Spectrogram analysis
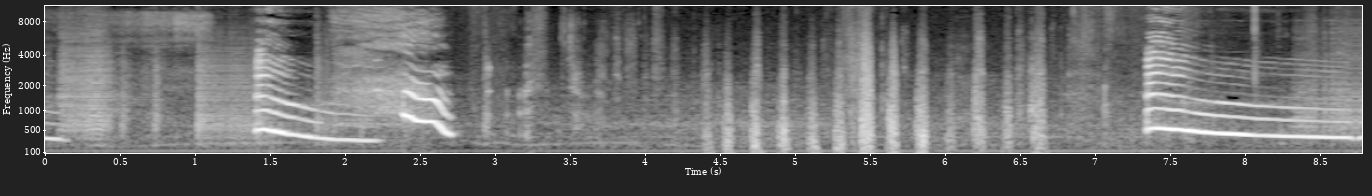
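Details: Pet dog playing indoors; long falling whines with bright harmonics, two near the start and one drawn out at the end, separated by a run of soft rapid thumps and light clicks.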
